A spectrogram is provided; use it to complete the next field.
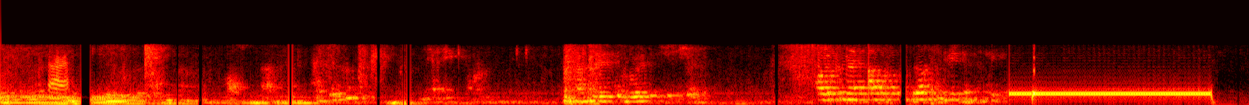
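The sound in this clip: A steady telephone tone during a call transfer, holding one even pitch for about two seconds at the end after a stretch of talk.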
